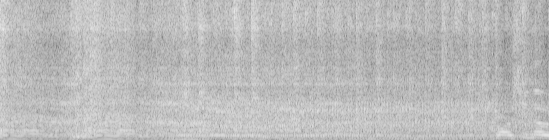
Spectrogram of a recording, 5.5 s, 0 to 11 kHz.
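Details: Two-stroke 125 on its first fire-up after a fresh top-end rebuild, choke on, first heat cycle in a closed shop: crisp crackle revving up and settling, clean throttle pickup, no knocks or rattles; running as it should.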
